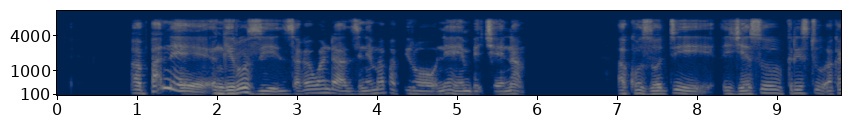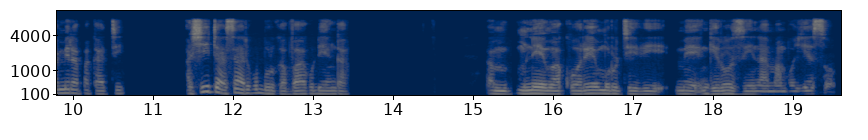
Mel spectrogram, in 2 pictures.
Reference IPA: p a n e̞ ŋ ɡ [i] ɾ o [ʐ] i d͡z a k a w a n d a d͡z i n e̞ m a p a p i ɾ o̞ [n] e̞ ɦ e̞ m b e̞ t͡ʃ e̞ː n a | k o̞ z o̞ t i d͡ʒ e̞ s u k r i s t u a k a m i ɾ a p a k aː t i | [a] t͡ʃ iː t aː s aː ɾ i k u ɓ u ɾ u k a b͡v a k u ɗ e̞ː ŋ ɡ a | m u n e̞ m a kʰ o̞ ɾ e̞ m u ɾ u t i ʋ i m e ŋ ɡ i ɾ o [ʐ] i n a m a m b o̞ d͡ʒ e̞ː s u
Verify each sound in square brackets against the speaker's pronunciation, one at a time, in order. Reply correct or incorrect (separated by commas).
correct, incorrect, correct, correct, incorrect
